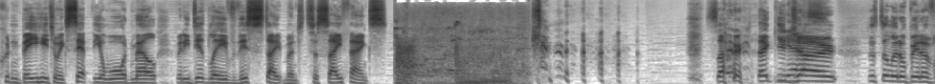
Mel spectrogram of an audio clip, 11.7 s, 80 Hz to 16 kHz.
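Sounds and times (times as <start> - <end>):
speech: 0.0 - 6.1, 8.9 - 11.6
long loud rumbling fart with sputtering pops: 4.9 - 6.7
laughter: 6.4 - 8.1, 8.9 - 9.7.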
